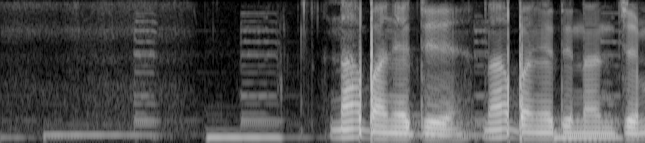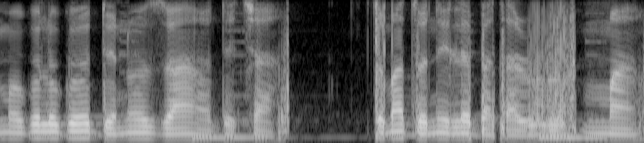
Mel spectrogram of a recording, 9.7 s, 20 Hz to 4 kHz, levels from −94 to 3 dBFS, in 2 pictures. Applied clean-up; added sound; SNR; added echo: none; Electric guitar; 15 dB; none.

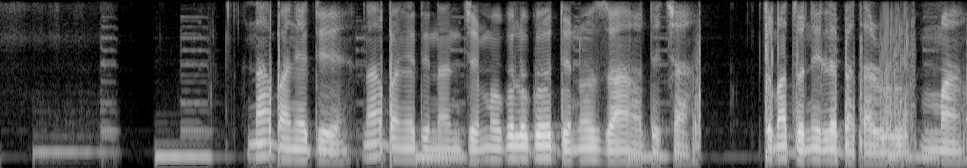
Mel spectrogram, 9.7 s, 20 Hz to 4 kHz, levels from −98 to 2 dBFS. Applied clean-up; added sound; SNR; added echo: neural mask model RNNoise.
